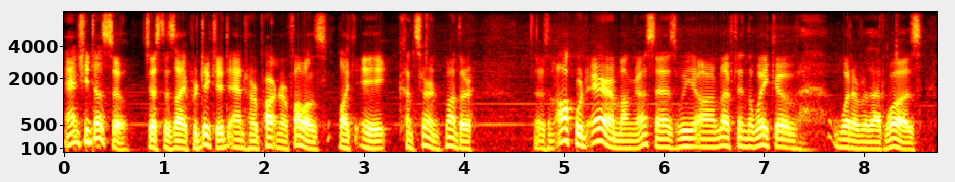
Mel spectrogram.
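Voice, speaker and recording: A man's voice: medium pitch, expressive, brisk, gravelly. A man reading first-person story narration aloud for a visual novel game. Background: faint music.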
